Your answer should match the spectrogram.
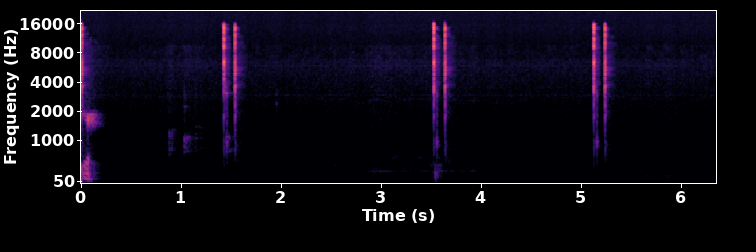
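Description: Three pairs of sharp computer mouse clicks, each a button press and release in quick succession, about two seconds apart, against near-silent room tone.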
